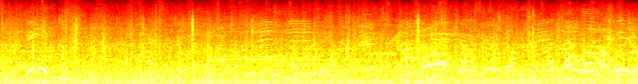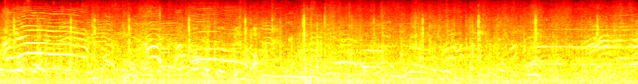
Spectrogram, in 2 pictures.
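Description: A crowd of spectators cheers and shouts along the route.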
